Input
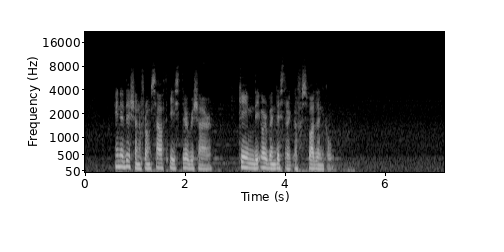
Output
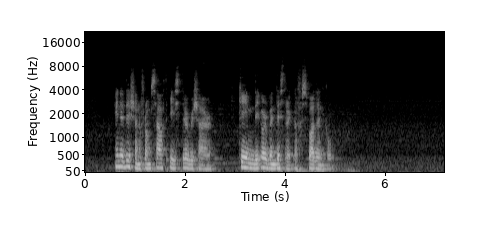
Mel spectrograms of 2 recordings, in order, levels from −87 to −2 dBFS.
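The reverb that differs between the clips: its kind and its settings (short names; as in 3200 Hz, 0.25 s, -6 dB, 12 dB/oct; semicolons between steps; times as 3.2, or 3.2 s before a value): shoebox room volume 160 m³, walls furnished, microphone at 0.44 m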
